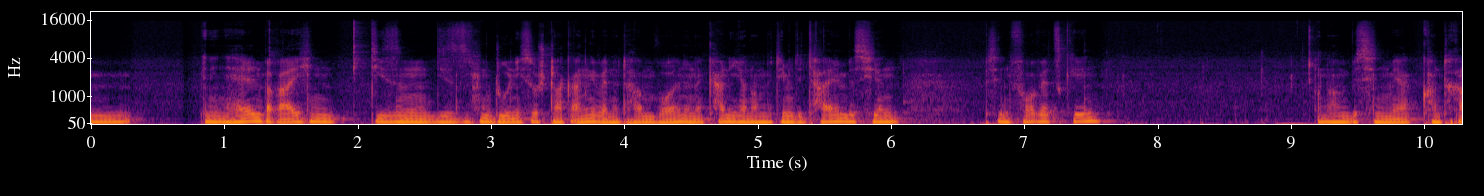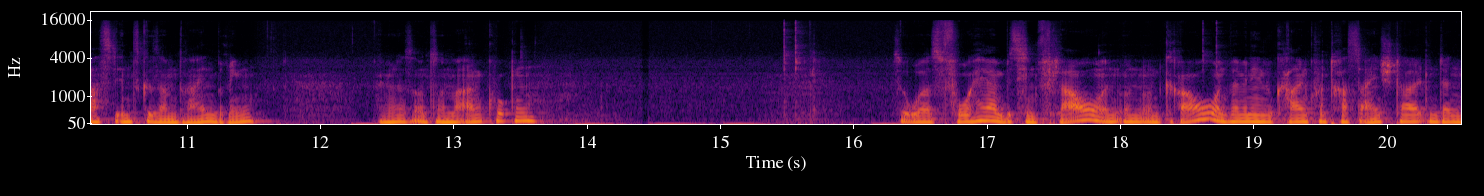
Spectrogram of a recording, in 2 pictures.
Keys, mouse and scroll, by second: 1.2 click, 4.4-5.0 scroll up 2, 5.2 scroll up 2, 7.0-7.3 scroll up 2, 8.2-8.5 scroll up 2, 9.0-9.5 scroll up 2, 13.4 o, 15.4 click, 18.6 click.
